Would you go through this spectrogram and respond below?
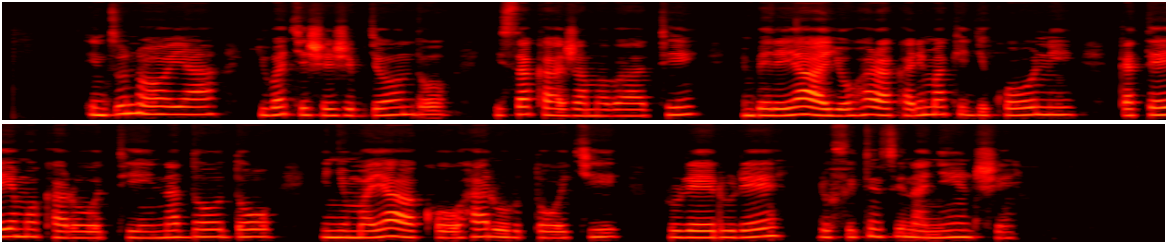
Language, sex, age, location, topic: Kinyarwanda, female, 18-24, Huye, agriculture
